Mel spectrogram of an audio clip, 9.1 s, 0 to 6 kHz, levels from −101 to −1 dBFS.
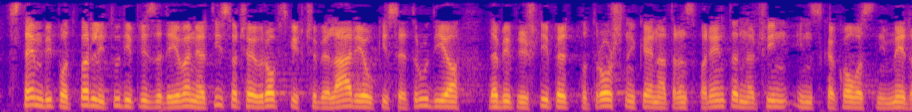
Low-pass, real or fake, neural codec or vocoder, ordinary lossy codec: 5.4 kHz; real; none; none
